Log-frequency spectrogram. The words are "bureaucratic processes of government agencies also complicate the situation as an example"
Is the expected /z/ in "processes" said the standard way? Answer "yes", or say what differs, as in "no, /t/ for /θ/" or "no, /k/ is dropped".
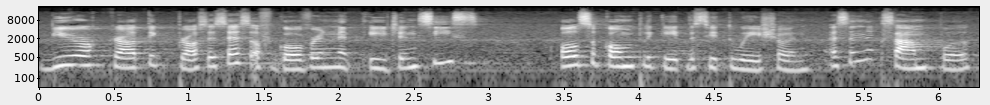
no, /s/ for /z/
